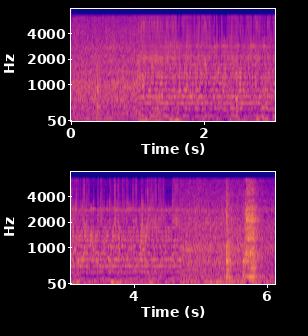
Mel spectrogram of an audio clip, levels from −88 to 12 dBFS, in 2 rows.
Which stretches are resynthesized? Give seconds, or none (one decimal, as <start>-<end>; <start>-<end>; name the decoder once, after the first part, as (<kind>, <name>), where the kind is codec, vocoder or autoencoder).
1.0-4.7 (vocoder, BigVGAN v2)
